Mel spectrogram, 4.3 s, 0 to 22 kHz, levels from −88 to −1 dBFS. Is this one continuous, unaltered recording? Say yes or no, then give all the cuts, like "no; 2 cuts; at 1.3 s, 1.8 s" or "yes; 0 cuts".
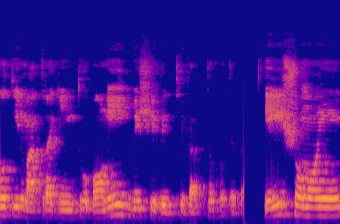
no; 1 cut; at 3.1 s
